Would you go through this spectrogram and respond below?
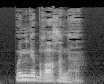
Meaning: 1. comparative degree of ungebrochen 2. inflection of ungebrochen: strong/mixed nominative masculine singular 3. inflection of ungebrochen: strong genitive/dative feminine singular
- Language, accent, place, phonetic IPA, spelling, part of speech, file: German, Germany, Berlin, [ˈʊnɡəˌbʁɔxənɐ], ungebrochener, adjective, De-ungebrochener.ogg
